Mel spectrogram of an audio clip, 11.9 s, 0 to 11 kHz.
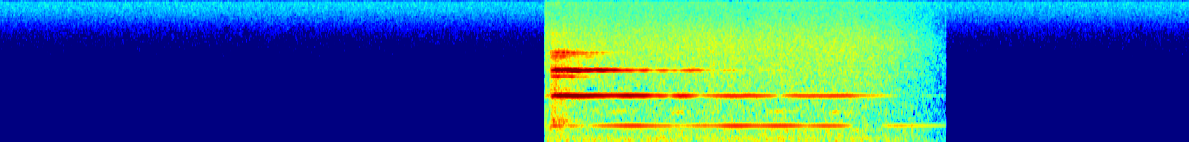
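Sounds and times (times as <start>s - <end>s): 
meditation bell struck to end a meditation: 5.5s - 9.4s.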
